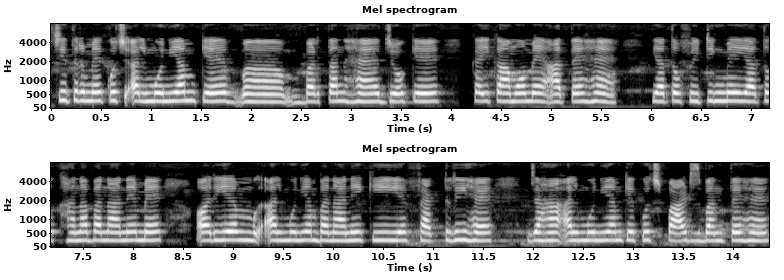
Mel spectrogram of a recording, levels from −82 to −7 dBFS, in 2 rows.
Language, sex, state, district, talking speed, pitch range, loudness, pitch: Hindi, female, Bihar, Kishanganj, 160 wpm, 260-275 Hz, -15 LUFS, 265 Hz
